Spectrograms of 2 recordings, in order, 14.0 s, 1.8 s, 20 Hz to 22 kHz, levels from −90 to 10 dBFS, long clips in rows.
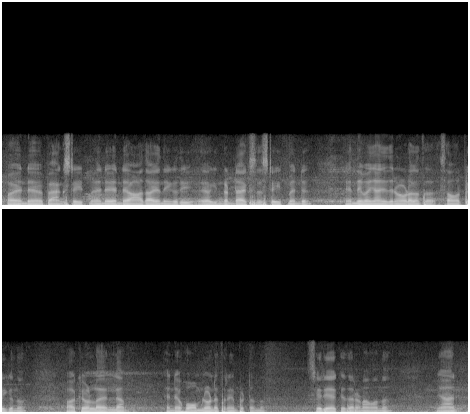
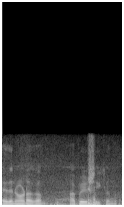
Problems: constant background noise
